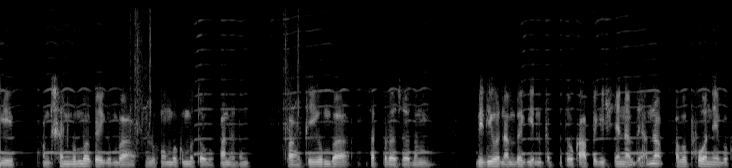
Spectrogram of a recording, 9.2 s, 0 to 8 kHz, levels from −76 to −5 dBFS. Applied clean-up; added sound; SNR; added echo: neural mask model RNNoise.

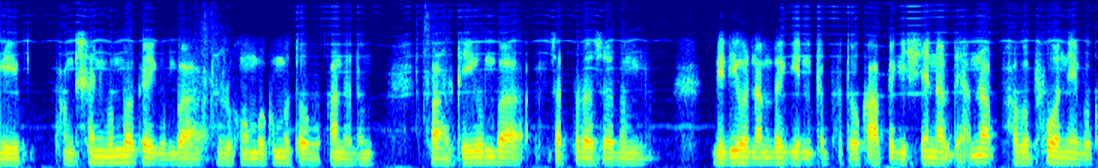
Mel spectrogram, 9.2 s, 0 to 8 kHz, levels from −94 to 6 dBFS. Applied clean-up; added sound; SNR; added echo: neural separator model SepFormer DNS4.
